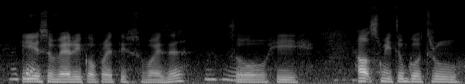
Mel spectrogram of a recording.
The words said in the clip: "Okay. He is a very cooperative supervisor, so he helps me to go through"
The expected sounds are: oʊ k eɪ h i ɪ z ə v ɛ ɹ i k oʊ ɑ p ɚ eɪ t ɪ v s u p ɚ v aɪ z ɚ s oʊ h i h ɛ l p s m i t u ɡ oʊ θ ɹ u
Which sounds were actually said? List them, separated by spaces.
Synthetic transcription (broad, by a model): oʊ h i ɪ s ə v ɛ ɹ i k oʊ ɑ p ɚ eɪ t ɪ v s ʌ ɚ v aɪ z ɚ s oʊ h i h ɛ l p s m i t u ɡ oʊ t ɹ u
